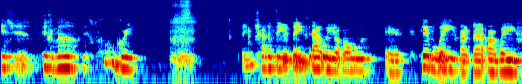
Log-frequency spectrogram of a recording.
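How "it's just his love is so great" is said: slow, soft, tearful whisper. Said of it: "I'm crying like a big baby".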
